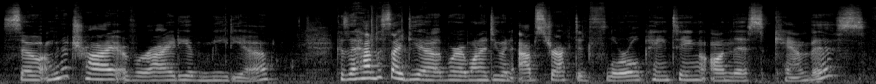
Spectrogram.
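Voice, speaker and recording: A woman talks her way through a painting session in a relaxed, thinking-aloud manner, her voice neither high nor low. She is recorded on her phone in a home studio, with a faint hum of cars and a fridge under her voice. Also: measured pace. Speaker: art channel host. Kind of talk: casual painting demo chat. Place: home art studio, indoors. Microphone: phone camera above the table, no external mic. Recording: phone audio with faint background noise. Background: faint street and household noise.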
